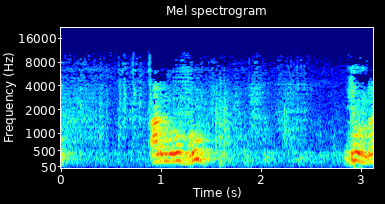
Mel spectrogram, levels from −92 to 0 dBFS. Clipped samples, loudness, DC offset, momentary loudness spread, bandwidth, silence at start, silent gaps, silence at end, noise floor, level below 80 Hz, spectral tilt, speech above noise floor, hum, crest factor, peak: under 0.1%; -20 LUFS; under 0.1%; 26 LU; 10 kHz; 0 s; none; 0 s; -50 dBFS; -64 dBFS; -6 dB/octave; 31 dB; none; 16 dB; -8 dBFS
